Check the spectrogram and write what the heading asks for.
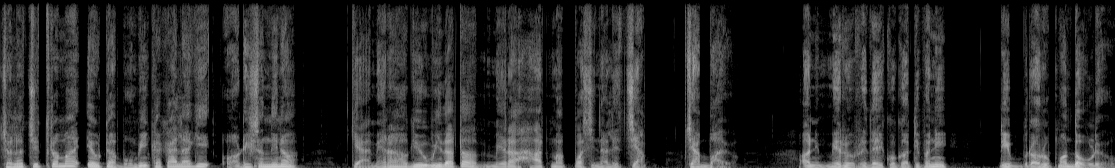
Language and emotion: Nepali, fearful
